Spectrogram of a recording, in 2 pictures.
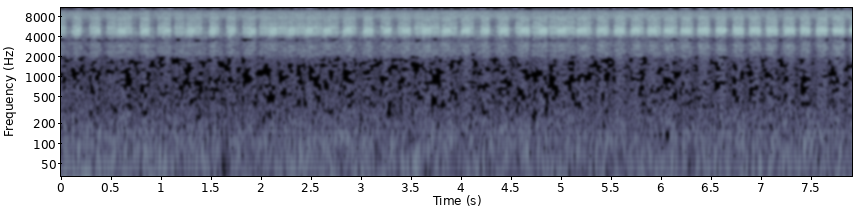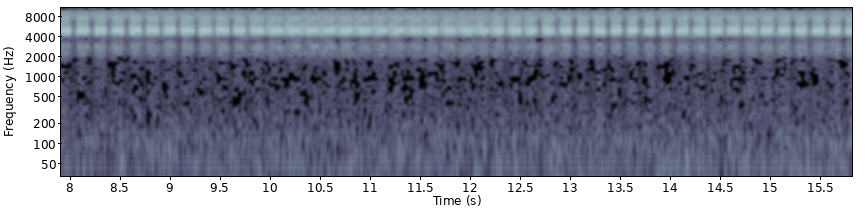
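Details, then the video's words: Summer chorus of cicadas from Provence in the south of France, a dense high-pitched buzzing that throbs in rapid regular pulses, growing slightly stronger midway and holding steady throughout. "Canto Cigarra 🦗 [ Escuchar les cigarras en verano 10 H]"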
